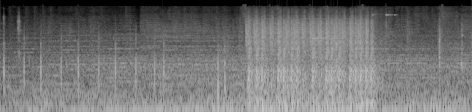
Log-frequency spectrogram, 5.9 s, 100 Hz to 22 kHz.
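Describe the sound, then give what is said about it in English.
Machine-gun fire from a video game, with a gun fired at point-blank range at an enemy trooper. Scattered taps come first, then a dense, loud burst of rapid shots lasts about a second and a half before the game noise settles again. “Alright, center mass it. It takes 19 shots to kill him, 20 total, and I am on point blank range. He should hit all of these.”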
